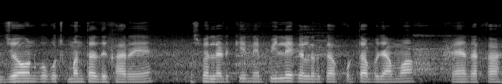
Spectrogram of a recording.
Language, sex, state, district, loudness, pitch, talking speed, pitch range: Hindi, male, Uttar Pradesh, Varanasi, -18 LUFS, 135 Hz, 205 wpm, 125-140 Hz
